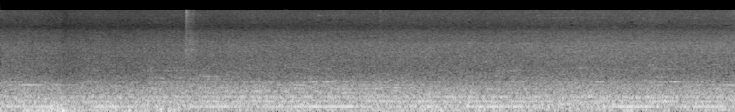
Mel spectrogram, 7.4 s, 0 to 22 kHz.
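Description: E4 series Max double-decker Shinkansen moving slowly along the platform: a steady rumble with a low hum that swells and fades about once a second.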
